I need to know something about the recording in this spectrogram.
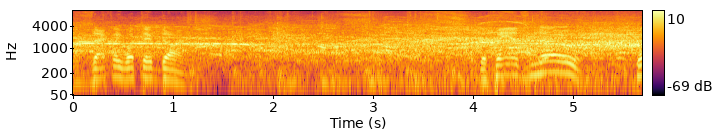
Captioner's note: crowd cheering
